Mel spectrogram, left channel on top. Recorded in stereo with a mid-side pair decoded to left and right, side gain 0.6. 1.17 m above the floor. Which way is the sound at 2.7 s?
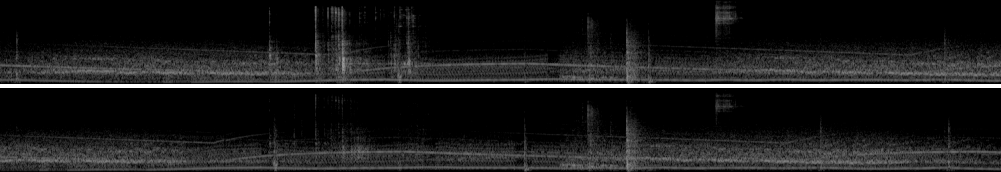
55° left.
